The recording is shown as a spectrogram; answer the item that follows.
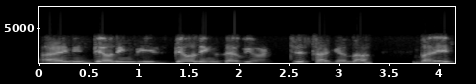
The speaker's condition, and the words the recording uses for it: Cerebral palsy. I can use my voice very well.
